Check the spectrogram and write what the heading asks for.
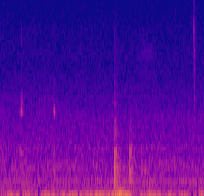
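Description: Someone taking a sip of beer from a glass: faint mouth and glass sounds with a single sharp click about a second in, over a low steady hum.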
